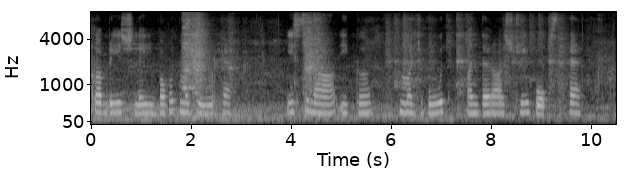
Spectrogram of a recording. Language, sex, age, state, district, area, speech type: Punjabi, female, 30-45, Punjab, Jalandhar, urban, spontaneous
